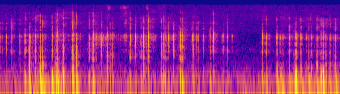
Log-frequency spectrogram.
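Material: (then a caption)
Plastic. A flat, blue, rectangular plastic cardholder is held in both hands while fingernails tap quickly across its face and edges. The result is a steady stream of rapid, crisp clicks, each with a dull, low thump beneath it and almost no ring, in short bursts separated by brief pauses.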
